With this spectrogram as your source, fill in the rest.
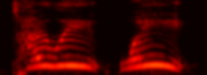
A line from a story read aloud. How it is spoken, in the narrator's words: Zuko shouted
